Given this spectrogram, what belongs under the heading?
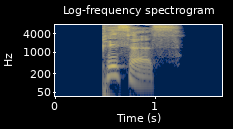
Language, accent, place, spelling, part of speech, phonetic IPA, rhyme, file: German, Germany, Berlin, Pissers, noun, [ˈpɪsɐs], -ɪsɐs, De-Pissers.ogg
- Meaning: genitive singular of Pisser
